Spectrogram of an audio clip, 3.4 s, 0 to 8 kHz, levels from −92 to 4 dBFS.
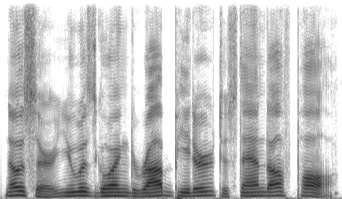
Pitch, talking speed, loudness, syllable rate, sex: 140 Hz, 210 wpm, -18 LUFS, 3.9 syllables/s, male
